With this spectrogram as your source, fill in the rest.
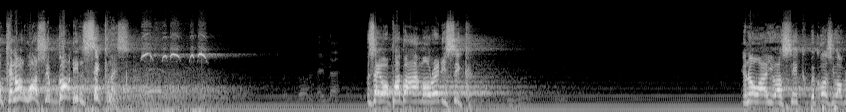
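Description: An elderly man preaches loudly and with animation through a microphone, in short bursts with pauses.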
